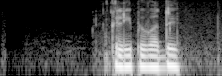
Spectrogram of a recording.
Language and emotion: Russian, neutral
